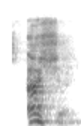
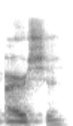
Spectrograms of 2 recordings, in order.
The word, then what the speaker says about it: usher: evening don't add evening uh usher now there's a performer and those are people at the church don't say ursha now ludacris gets away with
